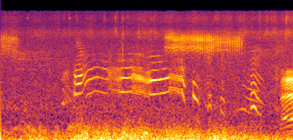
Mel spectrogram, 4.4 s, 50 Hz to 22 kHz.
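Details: Sheep and lambs grazing in a field in spring 2020, giving several wavering, quavering bleats in quick succession, overlapping at mid pitch, over a steady low rumble of wind and ground noise.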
